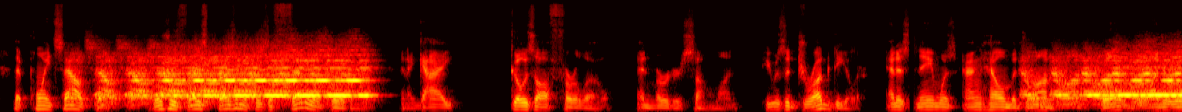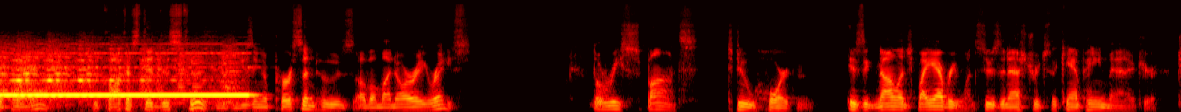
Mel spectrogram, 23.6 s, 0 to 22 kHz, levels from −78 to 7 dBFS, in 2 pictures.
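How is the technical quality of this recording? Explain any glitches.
The recording has two recurring faults: feedback howl and gaps between chunks.

From 0.63 to 4.04 s and again from 10.19 to 14.67 s there is feedback howl. The microphone picks up a loudspeaker playing the same call and the loop gains level on each pass, so it narrows to a tone around 700 Hz, pulsing roughly every 300 ms and peaking about 12 dB above the speech.

From 9.10 to 9.15 s and from 19.15 to 19.20 s there are gaps between chunks. The audio appears to arrive in 10-second blocks, and each join leaves 50 ms of silence, heard as a brief dropout at the same point in every block.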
